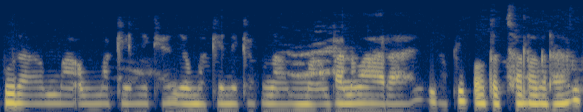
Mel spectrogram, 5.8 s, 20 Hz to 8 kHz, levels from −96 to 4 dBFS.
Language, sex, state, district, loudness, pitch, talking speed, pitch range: Hindi, female, Bihar, Purnia, -25 LUFS, 180 Hz, 175 wpm, 175-185 Hz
